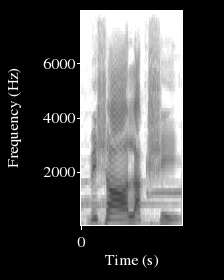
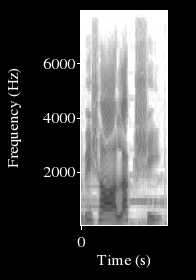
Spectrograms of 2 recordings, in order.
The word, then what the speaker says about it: বিশালাক্ষী: দেখুন তালব স্বয়ের নিচে বফলা আছে তাহলে শুয় উচ্চারণটা আসবে তাহলে বিশ্বরূপে বিশালক্ষি লাক্সি খিয় আছে খিয় এর উচ্চারণটা হলো ক্ষ অর্থাৎ যে জায়গাতে আমরা খিয় পাবো সেই জায়গাতেই ক যোগ মূর্ধন্যস এভাবে উচ্চারণ করতে হবে তাহলে বিশালাক্ষী বিশালাক্ষি এইভাবে বিশালাক্ষী বিদ্যাম আবার এখানে দেখুন জফলা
